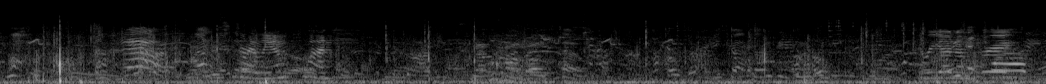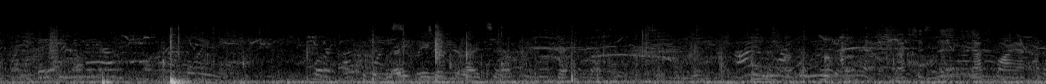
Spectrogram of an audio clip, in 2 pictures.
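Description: Young players call out and shout across an open field.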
